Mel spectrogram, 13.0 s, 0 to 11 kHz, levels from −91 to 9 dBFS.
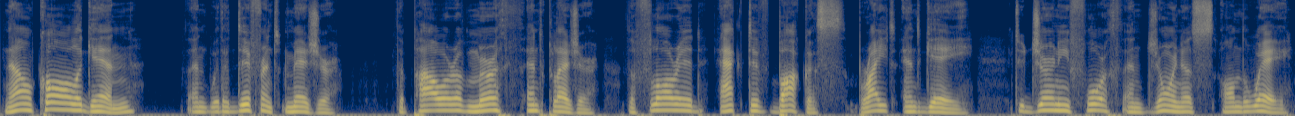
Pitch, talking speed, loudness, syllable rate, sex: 140 Hz, 140 wpm, -17 LUFS, 4.0 syllables/s, male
